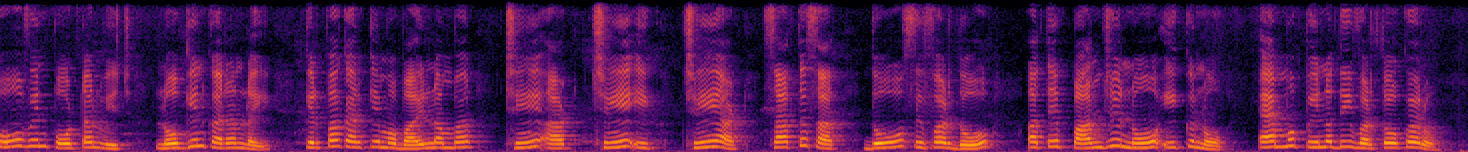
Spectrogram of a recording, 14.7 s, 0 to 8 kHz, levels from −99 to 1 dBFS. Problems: background conversations at intervals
